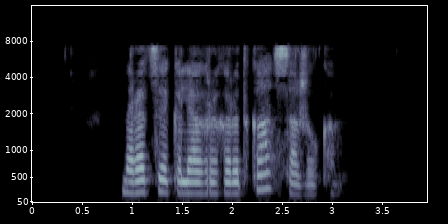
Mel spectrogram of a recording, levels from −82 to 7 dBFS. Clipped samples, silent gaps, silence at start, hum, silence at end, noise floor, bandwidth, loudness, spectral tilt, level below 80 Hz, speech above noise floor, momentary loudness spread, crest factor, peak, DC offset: under 0.1%; none; 0.9 s; none; 0.9 s; -82 dBFS; 7.8 kHz; -25 LUFS; 0 dB/octave; -80 dBFS; 55 dB; 12 LU; 20 dB; -8 dBFS; under 0.1%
